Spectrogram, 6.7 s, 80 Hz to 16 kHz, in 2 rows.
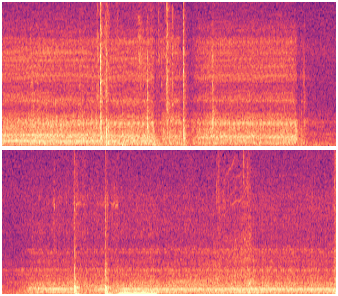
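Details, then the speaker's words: National NV-G12 VCR playing a test tape: irregular clicks and clunks from the tape drive, then a strained tone bending upward as the mechanism drags; something suspected gone stiff, cause not confirmed. "well that's no good is it wonder what was what was upsetting it there something gone stiff in there"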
